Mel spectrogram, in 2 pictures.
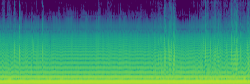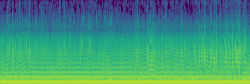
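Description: A DJ sound system blasting a deep, steady synthesizer bass tone at very high volume, held without a break through the whole stretch, with a harsh noisy edge over it.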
